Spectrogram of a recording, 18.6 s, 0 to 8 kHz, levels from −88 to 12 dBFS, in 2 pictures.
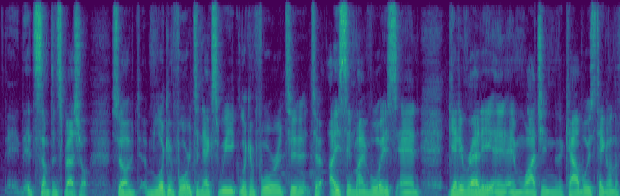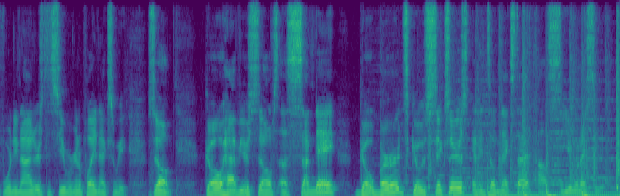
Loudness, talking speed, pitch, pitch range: -20 LUFS, 185 wpm, 130 Hz, 120-140 Hz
